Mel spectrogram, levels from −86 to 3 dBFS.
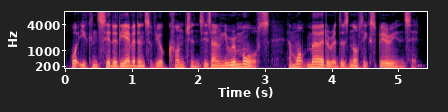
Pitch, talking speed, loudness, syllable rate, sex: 110 Hz, 200 wpm, -18 LUFS, 6.7 syllables/s, male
